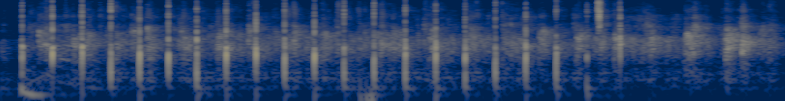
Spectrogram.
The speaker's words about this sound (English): Can we give a hand to our production crew, our volunteers, and also, lastly, our artists? And a round of applause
